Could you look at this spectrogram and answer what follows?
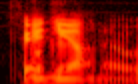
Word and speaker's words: Fagnano: So if you want to give him a leg up because of that, it's Fagnano. Fagnano, apparently, is how they pronounce it.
